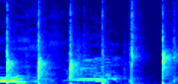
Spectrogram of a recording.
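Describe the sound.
A handful of sharp, irregular hand claps, about five or six over a second and a half, with a voice whooping and cheering underneath.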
